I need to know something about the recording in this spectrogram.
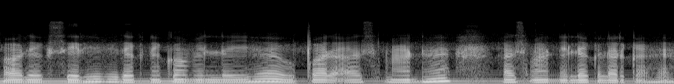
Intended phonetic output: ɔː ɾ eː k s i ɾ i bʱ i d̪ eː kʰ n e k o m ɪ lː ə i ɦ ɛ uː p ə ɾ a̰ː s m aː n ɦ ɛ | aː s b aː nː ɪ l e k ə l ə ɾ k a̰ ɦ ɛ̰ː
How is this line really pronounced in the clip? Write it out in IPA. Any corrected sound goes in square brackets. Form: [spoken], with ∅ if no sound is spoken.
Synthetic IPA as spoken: ɔː ɾ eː k s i ɾ i bʱ i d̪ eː kʰ n e k o m ɪ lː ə i ɦ ɛ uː p ə ɾ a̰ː s m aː n ɦ ɛ | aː s [m] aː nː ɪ l e k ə l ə ɾ k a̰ ɦ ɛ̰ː

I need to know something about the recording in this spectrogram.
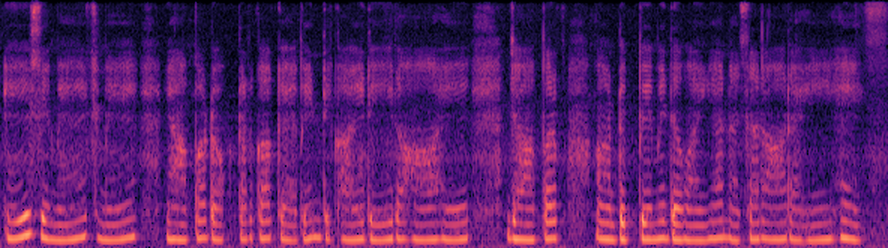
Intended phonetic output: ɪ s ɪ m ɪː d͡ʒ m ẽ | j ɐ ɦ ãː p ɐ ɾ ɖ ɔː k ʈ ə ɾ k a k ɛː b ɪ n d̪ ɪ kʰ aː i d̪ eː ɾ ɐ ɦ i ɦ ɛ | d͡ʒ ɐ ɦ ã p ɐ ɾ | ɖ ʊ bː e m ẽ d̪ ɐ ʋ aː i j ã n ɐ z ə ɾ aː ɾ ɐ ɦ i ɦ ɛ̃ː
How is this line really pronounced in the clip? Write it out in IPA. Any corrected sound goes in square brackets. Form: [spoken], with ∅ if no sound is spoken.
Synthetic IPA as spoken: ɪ s ɪ m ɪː d͡ʒ m ẽ | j ɐ ɦ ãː p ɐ ɾ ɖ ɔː k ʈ ə ɾ k a k ɛː b ɪ n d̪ ɪ kʰ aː i d̪ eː ɾ ɐ ɦ [a] ɦ ɛ | d͡ʒ ɐ ɦ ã p ɐ ɾ | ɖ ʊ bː e m ẽ d̪ ɐ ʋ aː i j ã n ɐ z ə ɾ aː ɾ ɐ ɦ i ɦ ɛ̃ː

